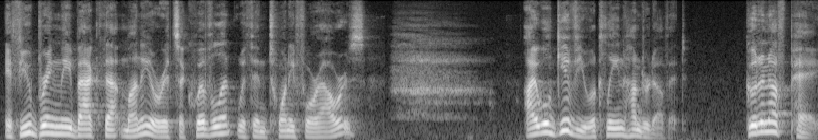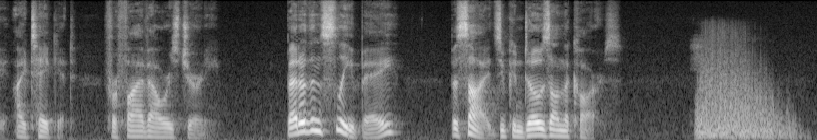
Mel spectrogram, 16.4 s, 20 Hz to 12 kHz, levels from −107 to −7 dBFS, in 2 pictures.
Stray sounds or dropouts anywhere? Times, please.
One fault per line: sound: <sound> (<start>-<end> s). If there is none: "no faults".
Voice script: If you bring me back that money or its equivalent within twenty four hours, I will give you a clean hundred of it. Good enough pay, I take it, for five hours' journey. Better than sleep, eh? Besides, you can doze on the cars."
sound: sigh (3.9-5.0 s)
sound: sigh (15.1-16.3 s)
